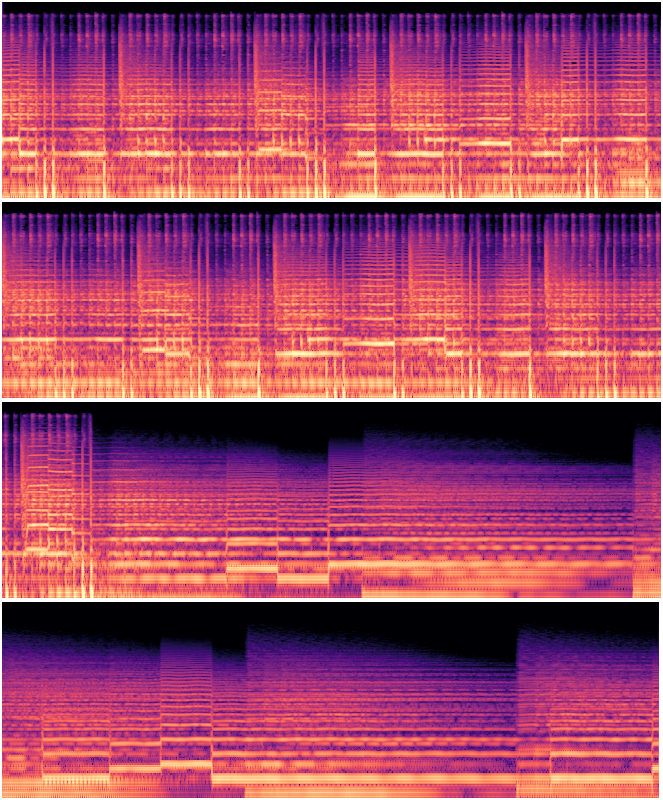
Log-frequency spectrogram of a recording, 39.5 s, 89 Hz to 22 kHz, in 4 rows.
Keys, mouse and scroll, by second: 3.1 click, 4.5 u, 5.7-7.4 drag, 9.6-10.3 click, 14.0-14.7 click, 16.7 F9, 21.4-22.8 click, 24.9-26.0 scroll up 1, 26.4 click, 27.4 right click, 29.3 click, 30.4 click, 30.8 Return, 31.4-33.1 typing, 35.0-35.6 click, 35.7-37.0 typing, 37.5-39.0 click.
